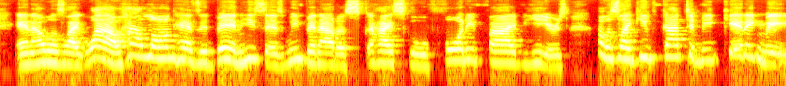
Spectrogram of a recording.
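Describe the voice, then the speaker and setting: A woman's high, bright, sharp voice with lively intonation, moderate pace and hardly any pauses, on a very clean recording with a silent background. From New York. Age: 60s. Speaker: online show host. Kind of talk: casual chat.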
